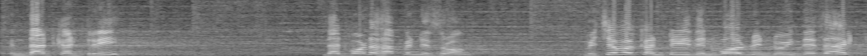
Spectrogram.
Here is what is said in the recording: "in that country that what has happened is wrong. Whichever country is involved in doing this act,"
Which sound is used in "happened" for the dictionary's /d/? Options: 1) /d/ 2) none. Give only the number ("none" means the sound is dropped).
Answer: 1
